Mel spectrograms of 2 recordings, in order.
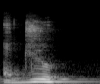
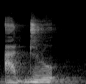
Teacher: then the A in front will be pronounced as the plus ATR version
